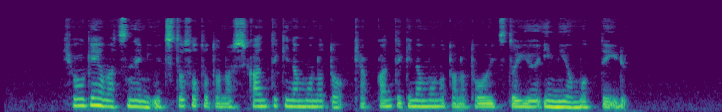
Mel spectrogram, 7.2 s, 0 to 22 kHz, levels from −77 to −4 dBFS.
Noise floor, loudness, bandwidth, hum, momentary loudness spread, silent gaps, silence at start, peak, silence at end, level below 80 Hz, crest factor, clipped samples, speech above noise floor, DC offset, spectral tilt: -60 dBFS; -21 LUFS; 11.5 kHz; none; 9 LU; none; 0.65 s; -8 dBFS; 0.95 s; -56 dBFS; 14 dB; under 0.1%; 39 dB; under 0.1%; -5.5 dB/octave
